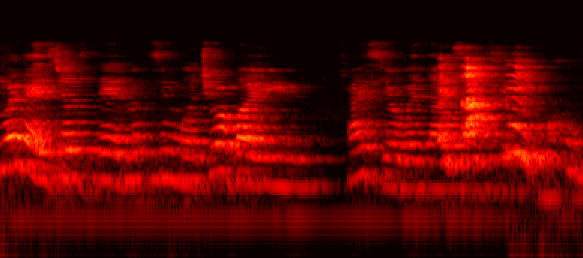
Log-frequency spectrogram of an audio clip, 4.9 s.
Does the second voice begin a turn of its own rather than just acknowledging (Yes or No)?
Yes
